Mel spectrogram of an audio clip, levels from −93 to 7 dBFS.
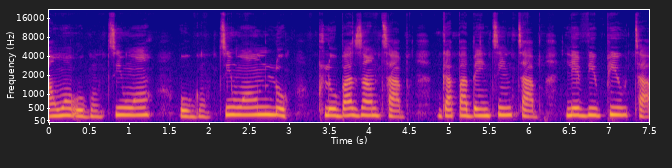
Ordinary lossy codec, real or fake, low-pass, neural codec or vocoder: none; real; 19.8 kHz; none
